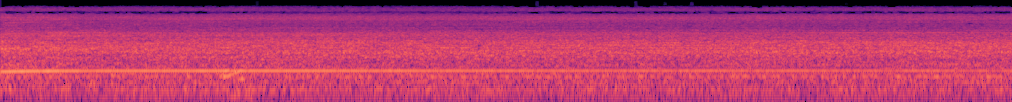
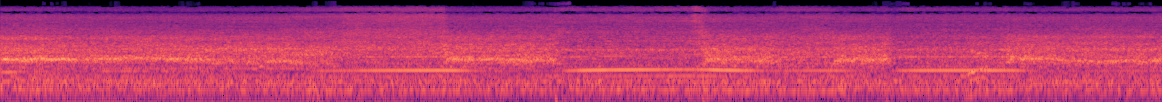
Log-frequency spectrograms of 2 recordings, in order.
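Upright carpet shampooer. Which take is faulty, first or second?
first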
